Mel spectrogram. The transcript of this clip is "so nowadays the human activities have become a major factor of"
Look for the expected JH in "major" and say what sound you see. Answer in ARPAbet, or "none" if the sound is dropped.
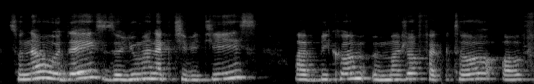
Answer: ZH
